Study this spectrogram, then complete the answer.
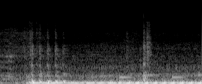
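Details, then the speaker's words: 2009 Mini Cooper S turbocharged (second generation), towed in running rough: engine catches and settles into a lumpy, shaking idle, a misfire later diagnosed as a damaged cylinder bore. "can definitely feel it the engine's shaking it's vibrating it definitely has a misfire is what it feels like one of the cylinders is dead"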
